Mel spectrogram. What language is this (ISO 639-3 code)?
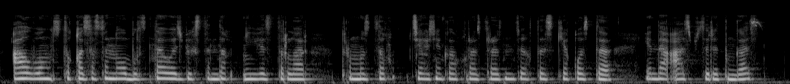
kaz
